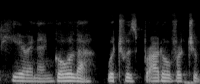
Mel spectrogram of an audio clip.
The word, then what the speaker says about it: Angola: Angola, where they have the hard G.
